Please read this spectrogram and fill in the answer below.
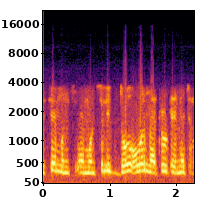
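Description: Speech only: a man reporting in Urdu without pause, his voice thin and cut off in the highs as over a telephone line.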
